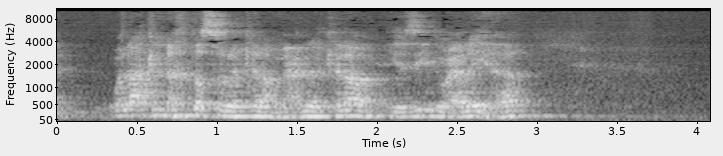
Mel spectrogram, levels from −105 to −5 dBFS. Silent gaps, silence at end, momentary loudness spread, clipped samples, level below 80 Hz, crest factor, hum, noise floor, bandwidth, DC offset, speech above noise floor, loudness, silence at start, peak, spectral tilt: none; 0.6 s; 15 LU; under 0.1%; -54 dBFS; 16 dB; none; -47 dBFS; 10.5 kHz; under 0.1%; 28 dB; -19 LUFS; 0 s; -4 dBFS; -4.5 dB/octave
